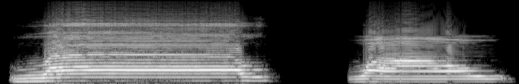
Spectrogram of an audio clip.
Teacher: ওয়াওতে শুরুতে এবং শেষে পুরোটা সময়তেই ঠোঁট গোল থাকবে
